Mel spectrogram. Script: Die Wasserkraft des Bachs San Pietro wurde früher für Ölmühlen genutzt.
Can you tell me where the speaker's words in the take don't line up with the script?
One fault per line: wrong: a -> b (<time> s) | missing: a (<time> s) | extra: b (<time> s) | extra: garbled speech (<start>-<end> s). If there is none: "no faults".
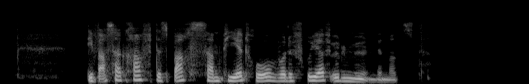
missing: für (3.3 s)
